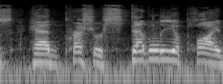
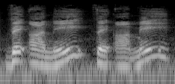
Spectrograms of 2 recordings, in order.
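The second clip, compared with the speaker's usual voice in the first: ordinary talk, nothing marked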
